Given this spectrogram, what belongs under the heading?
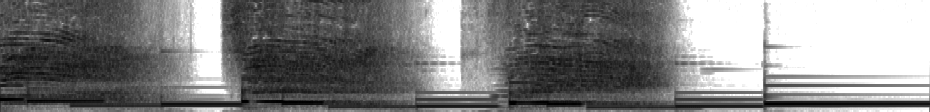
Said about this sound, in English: So you can listen to this cell phone ring again and again and never quite be satisfied that you truly know it, that you truly understand it.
